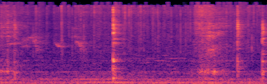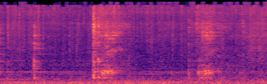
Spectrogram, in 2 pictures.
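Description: Flattened rice pulao (chire) is stirred gently in a pan, giving soft scraping strokes and light taps of the spoon over a quiet, continuous sizzle, with no talking.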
